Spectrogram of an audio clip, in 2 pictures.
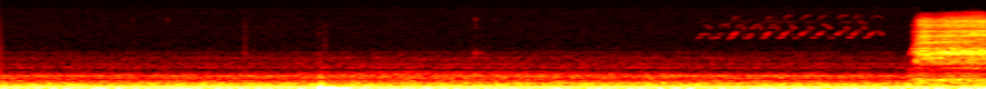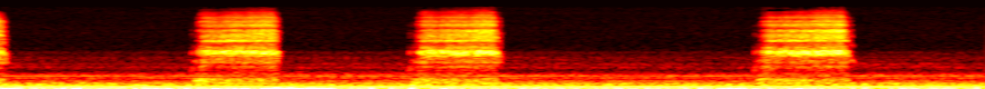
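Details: Wild barn owl in a monitored nest box, the mother returning to her young after regurgitating a pellet; quiet hum at first, then four loud, harsh, breathy hisses about one second apart in the second half.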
